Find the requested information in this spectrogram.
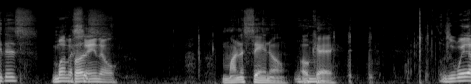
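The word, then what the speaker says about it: Montesano: Monoseno.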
